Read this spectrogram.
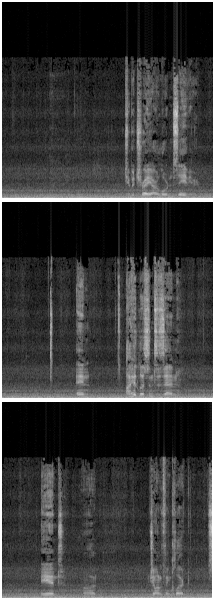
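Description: A car engine hums steadily with low road rumble.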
